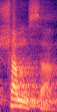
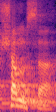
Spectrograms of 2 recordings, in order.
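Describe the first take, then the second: Both takes have the same delivery.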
